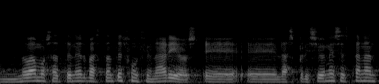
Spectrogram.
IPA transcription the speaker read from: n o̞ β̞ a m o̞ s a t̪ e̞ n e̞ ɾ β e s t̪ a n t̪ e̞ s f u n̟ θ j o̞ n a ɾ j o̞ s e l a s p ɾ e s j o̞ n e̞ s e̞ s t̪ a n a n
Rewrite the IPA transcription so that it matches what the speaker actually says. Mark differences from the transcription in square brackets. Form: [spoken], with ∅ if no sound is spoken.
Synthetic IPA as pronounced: n o̞ β̞ a m o̞ s a t̪ e̞ n e̞ ɾ β [a] s t̪ a n t̪ e̞ s f u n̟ θ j o̞ n a ɾ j o̞ s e l a s p ɾ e s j o̞ n e̞ s e̞ s t̪ a n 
